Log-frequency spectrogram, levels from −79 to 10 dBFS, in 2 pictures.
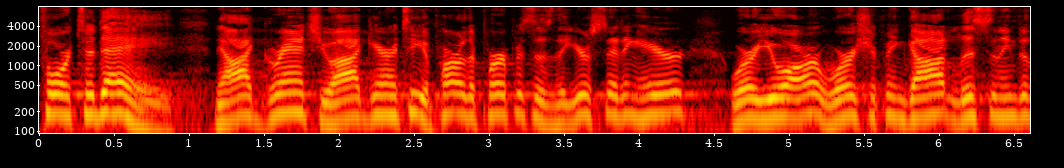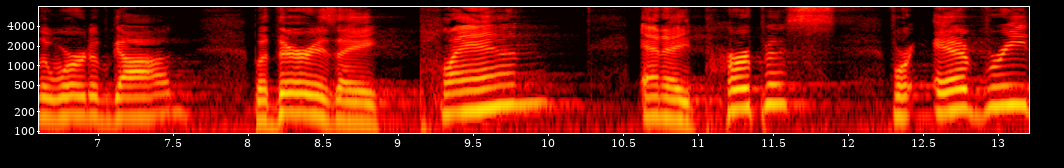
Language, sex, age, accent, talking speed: English, male, 60-79, American, 170 wpm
